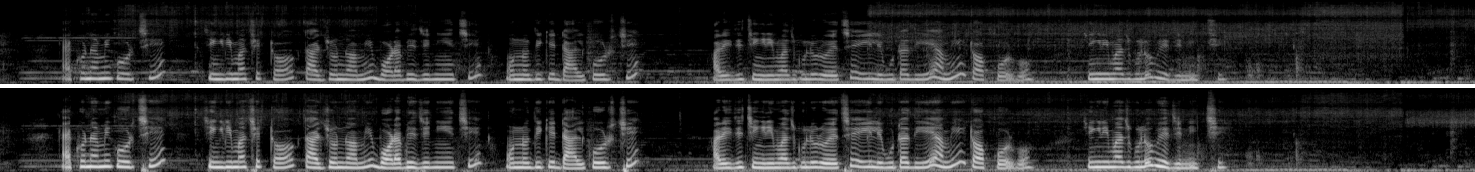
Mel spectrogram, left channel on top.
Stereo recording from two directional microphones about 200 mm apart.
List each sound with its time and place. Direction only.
0.6 s speech: 30° right (ahead or behind)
